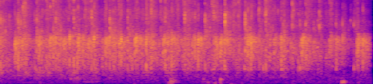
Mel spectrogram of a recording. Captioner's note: applause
